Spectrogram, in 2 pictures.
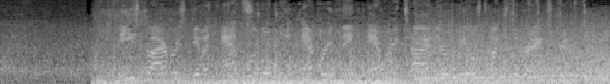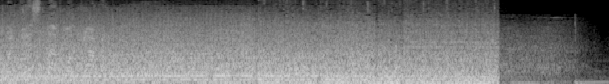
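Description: A drag racing engine roars loudly and steadily.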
